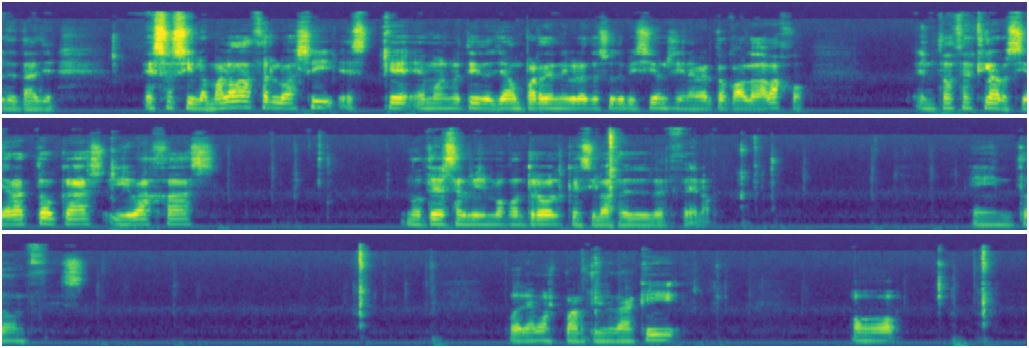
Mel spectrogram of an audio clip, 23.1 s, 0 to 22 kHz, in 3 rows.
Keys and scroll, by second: 2.2 s, 2.9 shift+f, 7.0 4, 8.5-9.2 typing, 10.9 super+z, 11.1 super+z, 11.8 super+z, 13.4 super+z, 14.1 super+z, 14.5 super+z, 20.1 shift+f, 20.4 shift+f.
